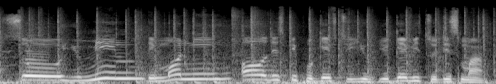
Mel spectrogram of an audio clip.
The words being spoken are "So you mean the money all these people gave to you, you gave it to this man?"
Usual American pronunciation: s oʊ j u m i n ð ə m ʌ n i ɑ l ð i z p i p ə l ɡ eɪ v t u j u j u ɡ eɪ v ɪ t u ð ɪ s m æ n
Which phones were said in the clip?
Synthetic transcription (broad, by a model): s oʊ j u m i n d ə m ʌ n i ɑ l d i s p i p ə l ɡ eɪ v t u j u j u ɡ eɪ v ɪ t u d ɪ s m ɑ n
